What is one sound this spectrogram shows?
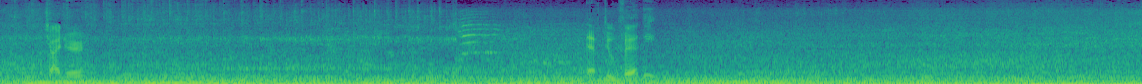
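Muscle car engines rumble deeply as cars roll slowly past, outdoors.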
